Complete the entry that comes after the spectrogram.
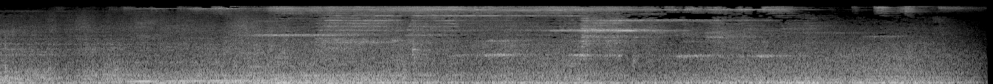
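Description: CSX freight train's cars rolling past on the rails, with short high wheel squeals coming and going as the wheels take the curve. The sound cuts off suddenly near the end.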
